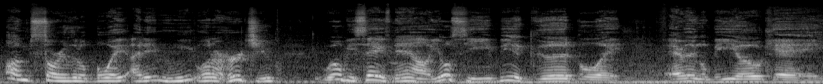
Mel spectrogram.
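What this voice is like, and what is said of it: Creepy character voice. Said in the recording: “I'm still using that creepy voice because Wes is a very creepy guy”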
